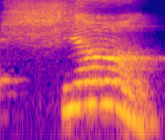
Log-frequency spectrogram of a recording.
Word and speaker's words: chien: Que é parecida, mas é um som mais aberto. Essa aqui eu vou anotar em amarelo, tá? É chian.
